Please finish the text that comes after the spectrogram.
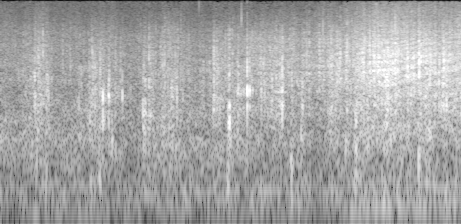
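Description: Quiet footsteps of a person walking, soft irregular crunching steps at an easy pace over a steady hiss of background noise, with no voices.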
